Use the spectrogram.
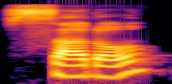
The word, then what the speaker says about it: subtle: so subtle subtle now you can pronounce it more of a s d so that t can become a flat T and it could sound more like a d subtle d dle d ddle subtle subtle exactly like George or Jorge wrote subtle and you got the syllable stressed right d subtle subtle subtle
